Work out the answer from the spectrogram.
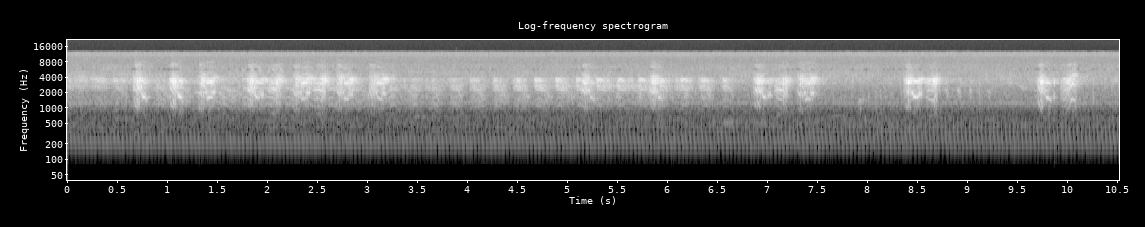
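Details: Giant kingfisher preening after a dip at King's Camp on 2 April 2024. Sharp, dry notes come in quick chattering runs that thin out into scattered single clicks and short bursts toward the end.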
